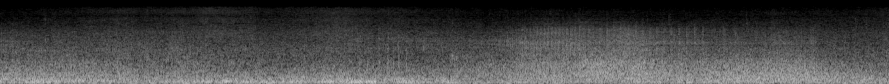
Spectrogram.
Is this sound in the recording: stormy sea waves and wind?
yes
